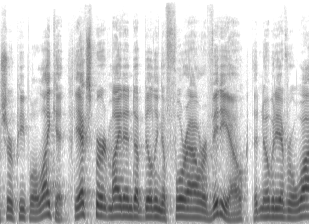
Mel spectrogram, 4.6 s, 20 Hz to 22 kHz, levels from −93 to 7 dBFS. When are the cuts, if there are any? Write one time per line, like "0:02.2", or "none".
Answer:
0:03.7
